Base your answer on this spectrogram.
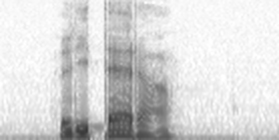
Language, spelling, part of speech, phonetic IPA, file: Polish, litera, noun, [lʲiˈtɛra], Pl-litera.ogg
